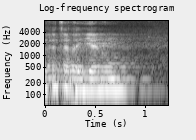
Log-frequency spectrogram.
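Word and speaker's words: فتبينوا: It is written the same way. But it is just a matter of the dots. That the pronunciation will be different. And both recitations are accepted.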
